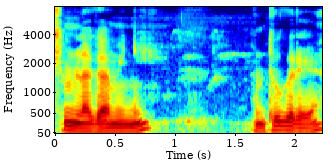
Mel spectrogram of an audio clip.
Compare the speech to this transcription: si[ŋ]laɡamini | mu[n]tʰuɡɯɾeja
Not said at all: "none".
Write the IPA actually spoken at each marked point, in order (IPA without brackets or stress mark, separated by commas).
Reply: m, n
